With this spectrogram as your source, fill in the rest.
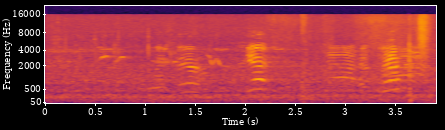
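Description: Young women shout to each other across an open outdoor field.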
